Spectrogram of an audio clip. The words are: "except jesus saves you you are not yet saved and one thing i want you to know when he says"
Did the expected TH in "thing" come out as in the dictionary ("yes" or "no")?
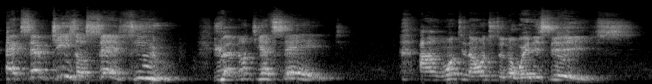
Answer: no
